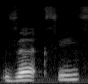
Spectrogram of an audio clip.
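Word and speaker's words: Xerces: And they've linked up with another charity in America, which is called, I think, Xerxes, I think it's pronounced, X-E-R-C-E-S.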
